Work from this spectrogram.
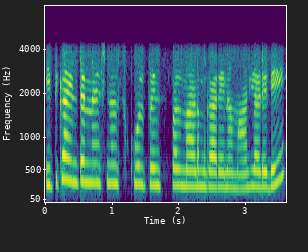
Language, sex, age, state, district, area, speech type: Telugu, female, 18-30, Andhra Pradesh, Nellore, rural, conversation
